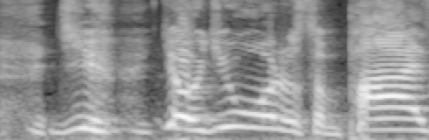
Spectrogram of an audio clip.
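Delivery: thick, heavy, put-on Bronx accent. Retelling a phone call from a New York restaurant man about pies, heavy Bronx accent. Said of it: "heavy Bronx accent".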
